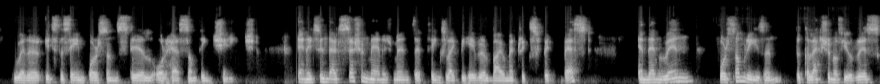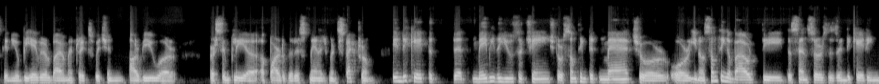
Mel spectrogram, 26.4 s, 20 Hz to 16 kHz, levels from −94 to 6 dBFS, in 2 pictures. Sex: male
